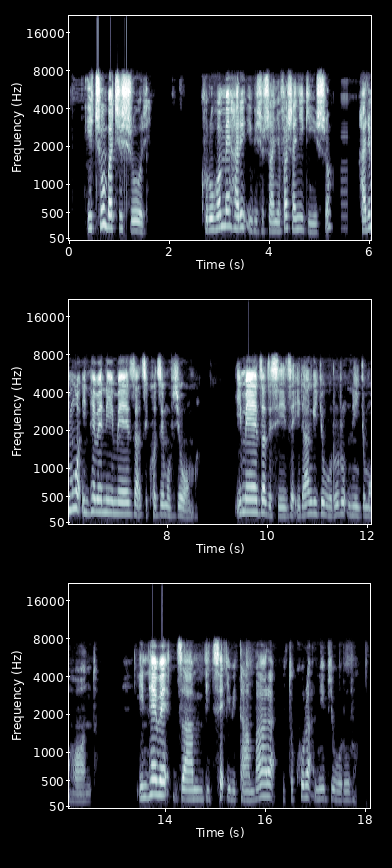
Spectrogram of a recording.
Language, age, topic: Rundi, 36-49, education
